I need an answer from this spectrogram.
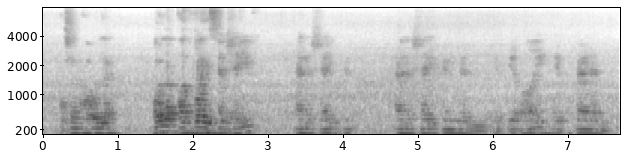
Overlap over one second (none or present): none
